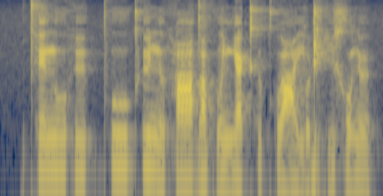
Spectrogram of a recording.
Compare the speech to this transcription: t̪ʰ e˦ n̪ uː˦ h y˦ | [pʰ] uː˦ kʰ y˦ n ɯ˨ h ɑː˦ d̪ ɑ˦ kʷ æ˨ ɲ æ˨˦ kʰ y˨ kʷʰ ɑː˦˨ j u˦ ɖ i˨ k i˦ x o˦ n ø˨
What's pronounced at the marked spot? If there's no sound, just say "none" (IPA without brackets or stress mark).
pʰ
